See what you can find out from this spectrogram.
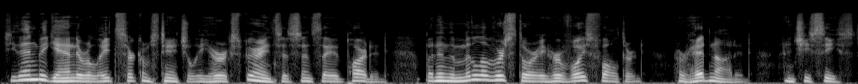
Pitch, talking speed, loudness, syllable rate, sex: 145 Hz, 195 wpm, -17 LUFS, 6.3 syllables/s, male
